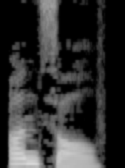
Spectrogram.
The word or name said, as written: unsolve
